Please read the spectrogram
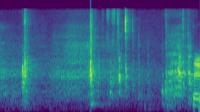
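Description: A few light clicks and knocks from an Airstream travel trailer's entry door and folding metal entry steps as they are climbed.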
